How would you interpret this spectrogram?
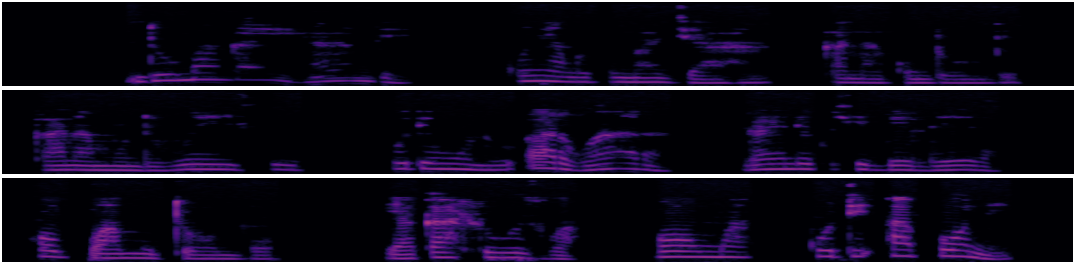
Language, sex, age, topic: Ndau, female, 36-49, health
